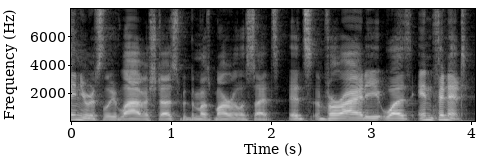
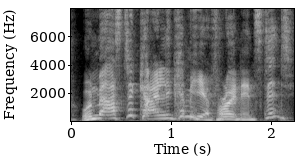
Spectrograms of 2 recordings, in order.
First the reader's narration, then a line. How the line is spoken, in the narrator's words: He said to me in an odd voice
